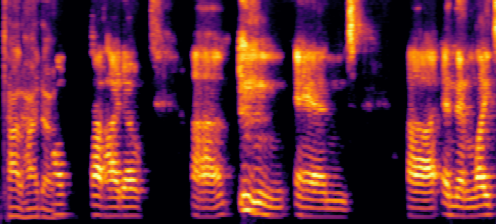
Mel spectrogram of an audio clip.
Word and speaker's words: Todd Hido: Todd Hito, am I pronouncing his Oh last yeah, name? Todd Hido.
